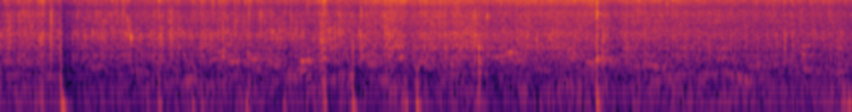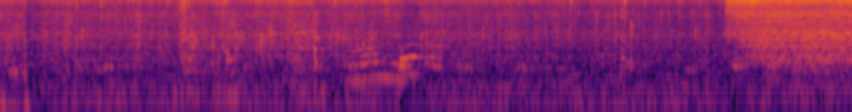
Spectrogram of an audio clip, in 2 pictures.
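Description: Spices with cumin powder frying and stirred in a pan for a village home meal, a steady close sizzle and hiss with scraping stir strokes throughout, faint voices now and then underneath.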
